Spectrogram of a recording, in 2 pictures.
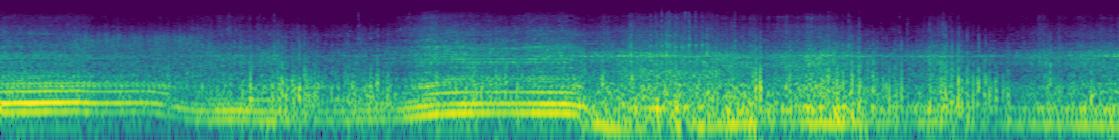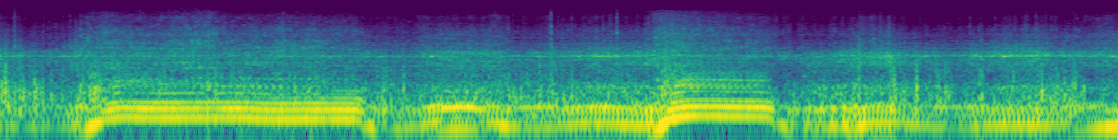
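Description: Car engine pulling in spells, easing off in between, as the car is driven over rough ground. Rattling and scraping fill the gaps, and a steady high whine runs under it all.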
